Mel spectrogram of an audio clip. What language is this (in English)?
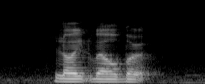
English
